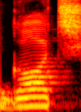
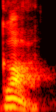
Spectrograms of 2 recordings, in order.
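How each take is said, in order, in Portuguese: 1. O T final é liberado com força. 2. O T final fica fechado, quase não é liberado. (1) "mas nada de got" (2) "então bem fechadinha"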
